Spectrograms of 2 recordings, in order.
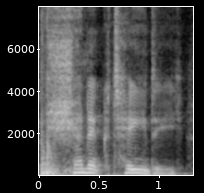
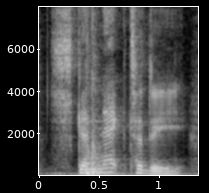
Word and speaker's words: Schenectady: on the first syllable I believe my first guess was shinik teh D it was only while chatting with one of my fabulous patrons that I discovered it's true delivery Schenectady you see the name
